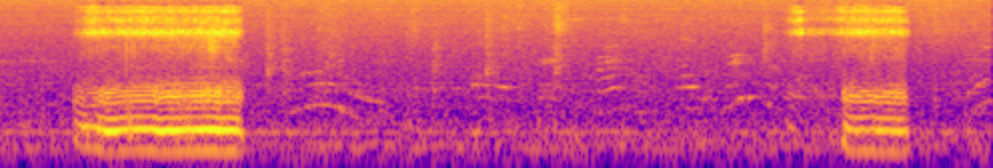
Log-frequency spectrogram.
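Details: Snoring in a sleeping dog: two loud rattling snores separated by a quiet pause, soft room noise between.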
